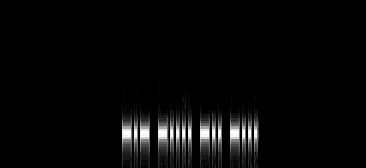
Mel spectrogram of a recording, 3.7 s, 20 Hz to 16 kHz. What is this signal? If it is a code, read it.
Morse code, heard as a keyed tone, about 37 wpm, 700 Hz. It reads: K6DB
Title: USA Call Signs - 4 Characters - 4x Character Spacing - 40wpm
